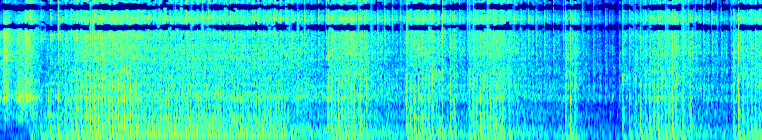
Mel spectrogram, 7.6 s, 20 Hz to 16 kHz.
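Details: 1960 Onan industrial engine for a homemade Model T replica truck, first start in many years: catches, builds to a steady chug, settles into an uneven but healthy idle with no knocks after the fuel pump butterfly valve position was changed.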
